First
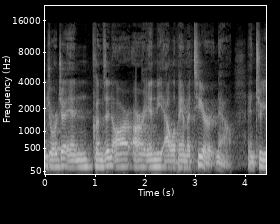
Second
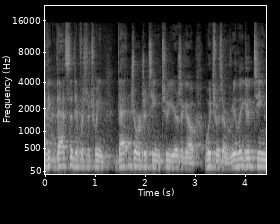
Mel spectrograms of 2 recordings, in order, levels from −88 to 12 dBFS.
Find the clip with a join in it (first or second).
first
